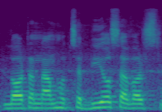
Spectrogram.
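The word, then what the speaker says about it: Biot–Savart: সো এটা হচ্ছে এরকম যে ধরো, মানে এটা একটা ল আর কি, লটার নাম হচ্ছে বিও-স্যাভার্টস ল। এটা কিন্তু বায়োট-স্যাভার্ট না, অনেকে বইতে বাংলা বইতে দেখবা বায়োট-স্যাভার্ট লেখা, বাট এটার উচ্চারণ হচ্ছে বিও-স্যাভার্টস ল।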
